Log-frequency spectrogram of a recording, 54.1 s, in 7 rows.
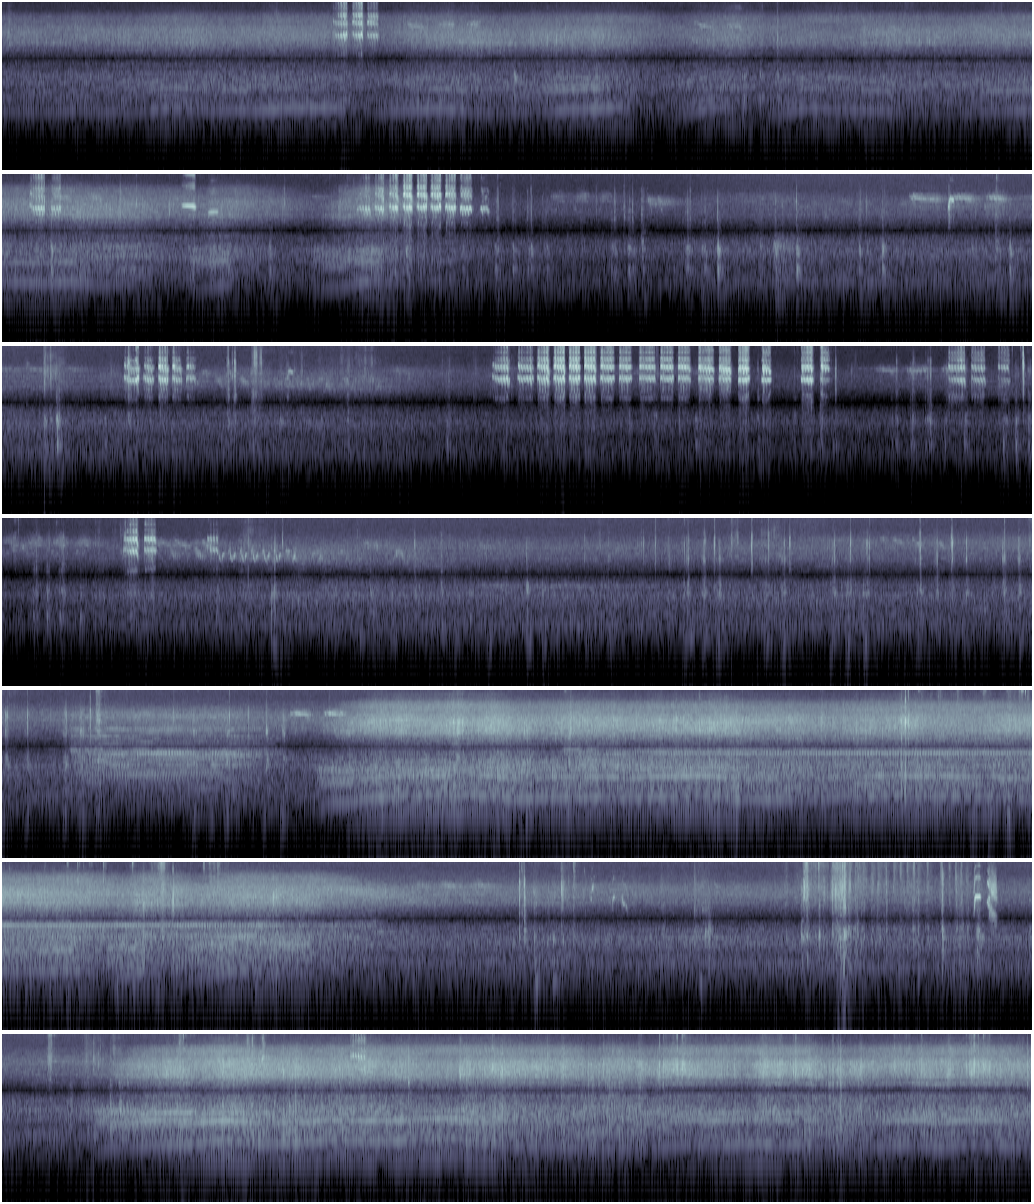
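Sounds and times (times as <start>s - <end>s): small birds calling: 7.9s - 9.5s, 10.1s - 18.6s, 19.2s - 43.4s, 45.7s - 46.2s
steady high hiss: 13.2s - 54.0s.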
